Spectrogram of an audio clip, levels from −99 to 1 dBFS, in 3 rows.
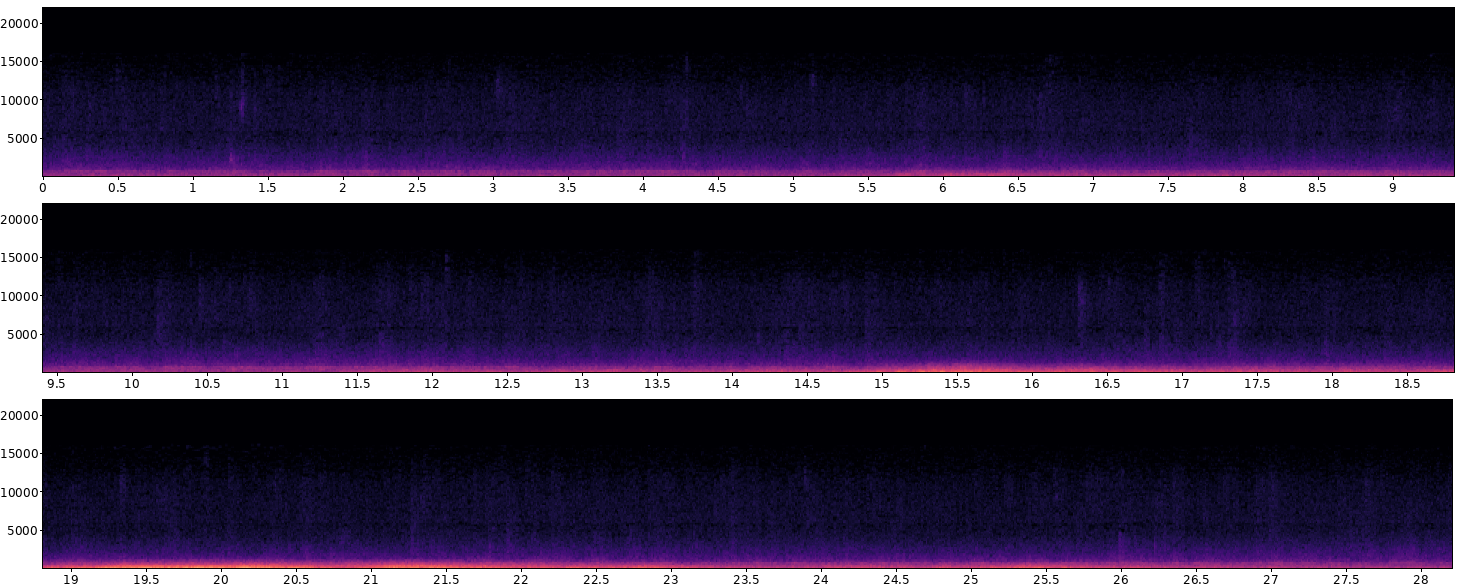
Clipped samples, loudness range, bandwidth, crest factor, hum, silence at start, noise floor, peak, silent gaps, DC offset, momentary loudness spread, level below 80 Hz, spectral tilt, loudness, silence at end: under 0.1%; 27 LU; 7.4 kHz; 24 dB; none; 0 s; -57 dBFS; -12 dBFS; none; under 0.1%; 26 LU; -44 dBFS; -10.5 dB/octave; -35 LUFS; 0 s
